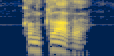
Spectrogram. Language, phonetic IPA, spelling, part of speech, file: Polish, [kɔ̃ŋˈklavɛ], konklawe, noun, Pl-konklawe.ogg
